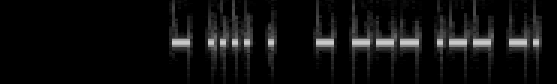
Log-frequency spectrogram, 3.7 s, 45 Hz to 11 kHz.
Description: Morse code, heard as a keyed tone, about 30 wpm, 700 Hz. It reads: THE TOWN
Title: Sentences from Top 1300 Words 30wpm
